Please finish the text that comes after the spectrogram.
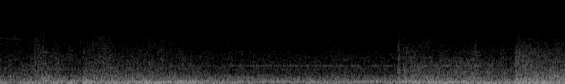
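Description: A Company of Heroes artillery barrage pounding a 17-pounder gun: continuous rolling rumble of distant explosions and shell bursts, with a sharper blast about four seconds in, under a thin game tone.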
